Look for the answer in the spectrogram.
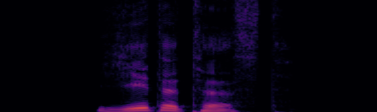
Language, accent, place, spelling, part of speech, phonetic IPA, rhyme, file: German, Germany, Berlin, jätetest, verb, [ˈjɛːtətəst], -ɛːtətəst, De-jätetest.ogg
- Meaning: inflection of jäten: 1. second-person singular preterite 2. second-person singular subjunctive II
